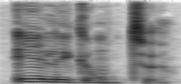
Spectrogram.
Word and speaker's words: élégante: Mais là, attention à la prononciation. Élégant, élégante.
